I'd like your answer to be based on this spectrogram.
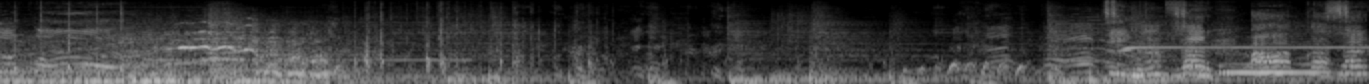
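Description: A horse neighs and its hooves clip-clop, close and loud, with crashing knocks and voices of people talking mixed in.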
